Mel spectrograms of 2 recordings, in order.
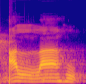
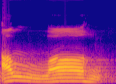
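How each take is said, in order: First: The L is light and thin. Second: The L is dark and heavy. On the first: "Lam tuh kalau berbaris fathah jadi" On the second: "dibaca tafkhim"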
